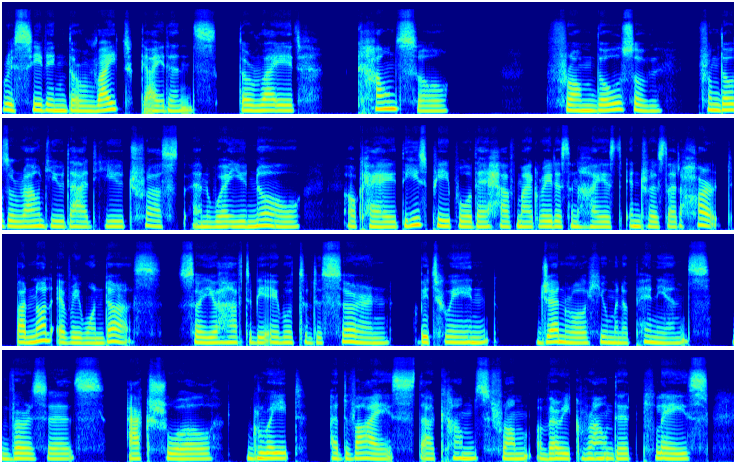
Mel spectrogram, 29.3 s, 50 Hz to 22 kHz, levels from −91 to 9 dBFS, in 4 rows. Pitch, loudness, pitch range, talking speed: 185 Hz, -31 LUFS, 180-195 Hz, 125 wpm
